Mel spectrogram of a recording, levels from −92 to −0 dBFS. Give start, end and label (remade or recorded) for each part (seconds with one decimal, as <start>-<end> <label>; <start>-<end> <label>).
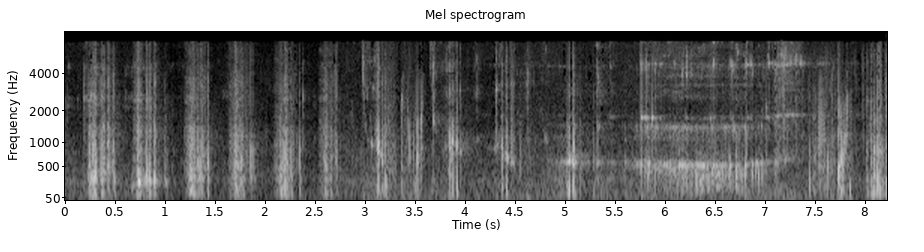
0.0-5.2 recorded; 5.2-5.7 remade; 5.7-8.2 recorded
